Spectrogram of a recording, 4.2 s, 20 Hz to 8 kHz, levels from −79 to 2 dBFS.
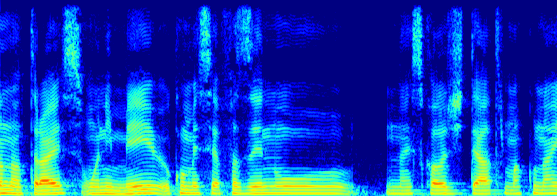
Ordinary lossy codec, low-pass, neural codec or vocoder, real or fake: none; none; none; real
